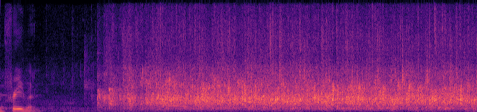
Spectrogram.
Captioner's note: applause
